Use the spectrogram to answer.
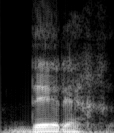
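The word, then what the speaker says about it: דרך: en amarillo claro, derech, y el amarillo oscuro o más fuerte es su pronunciación fonética, derech del hebreo, y se ha traducido como camino.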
